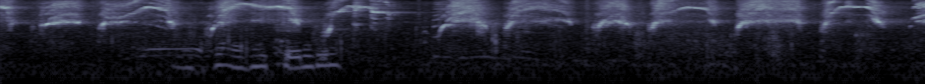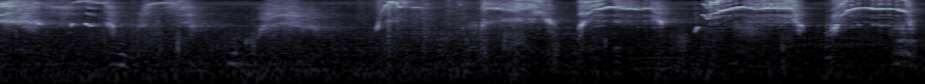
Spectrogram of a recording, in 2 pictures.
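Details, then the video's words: Little baby monkey crying angrily at monkey Jane: a long run of shrill, high arched squeals and screeches, repeated in rapid bursts with brief pauses, a few lower wavering whimpers near the start, faint human voices underneath. "a little baby monkey crying angry with monkey Jane"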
